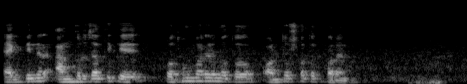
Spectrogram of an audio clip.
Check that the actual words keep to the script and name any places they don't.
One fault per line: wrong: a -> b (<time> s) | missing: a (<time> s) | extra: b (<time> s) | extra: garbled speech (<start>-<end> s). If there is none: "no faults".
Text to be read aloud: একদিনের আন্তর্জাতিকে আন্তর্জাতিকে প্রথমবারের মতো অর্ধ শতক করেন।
missing: আন্তর্জাতিকে (1.3 s)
